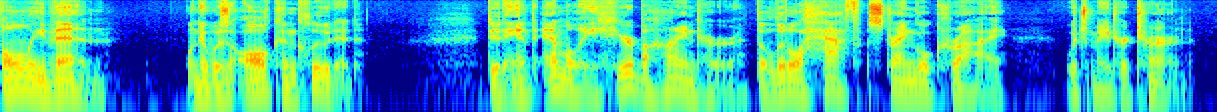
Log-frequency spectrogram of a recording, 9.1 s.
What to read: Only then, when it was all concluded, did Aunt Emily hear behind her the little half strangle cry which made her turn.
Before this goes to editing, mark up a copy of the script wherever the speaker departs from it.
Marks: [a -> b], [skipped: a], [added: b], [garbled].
Only then, when it was all concluded, did Aunt Emily hear behind her the little half strangle cry which made her turn.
